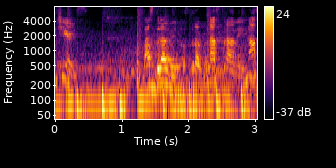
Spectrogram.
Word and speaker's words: Na zdraví: Na zdraví.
